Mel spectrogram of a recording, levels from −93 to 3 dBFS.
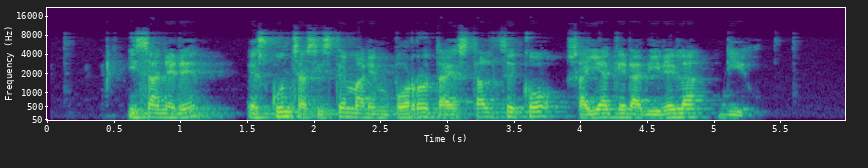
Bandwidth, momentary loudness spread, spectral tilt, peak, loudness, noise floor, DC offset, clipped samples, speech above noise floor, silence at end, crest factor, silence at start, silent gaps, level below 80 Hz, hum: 9.8 kHz; 11 LU; -3.5 dB/octave; 0 dBFS; -14 LUFS; -53 dBFS; under 0.1%; under 0.1%; 39 dB; 0.7 s; 16 dB; 0.45 s; none; -52 dBFS; none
